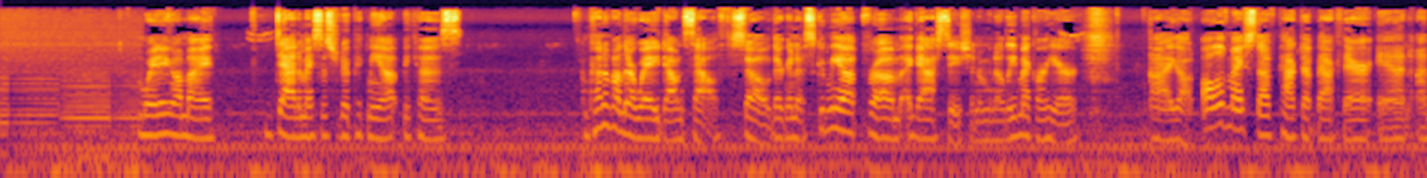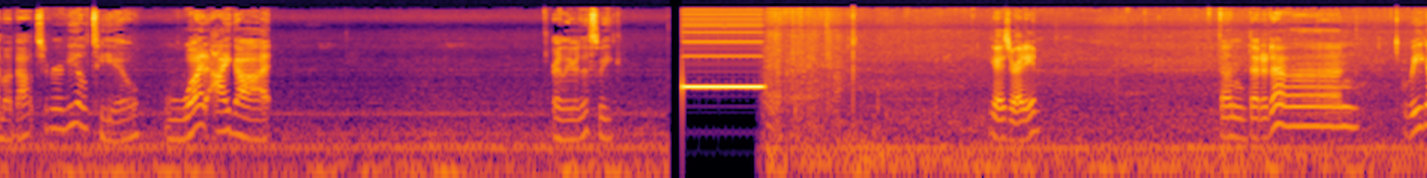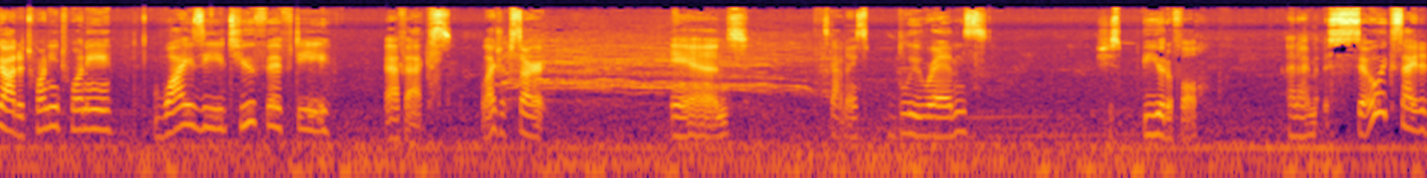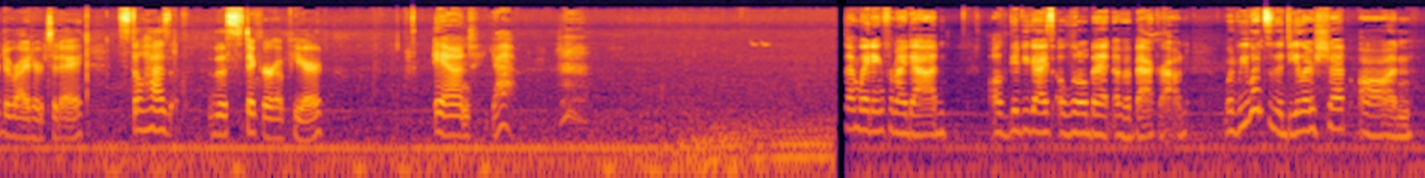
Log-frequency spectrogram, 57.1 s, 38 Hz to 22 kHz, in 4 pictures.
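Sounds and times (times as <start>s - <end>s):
traffic rumble: 0.0s - 21.0s, 21.9s - 57.0s.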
